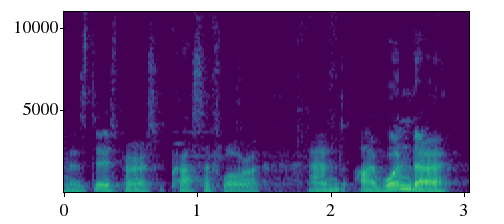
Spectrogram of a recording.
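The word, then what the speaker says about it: Diospyros crassiflora: species gabon ebony um but indeed the correct pronunciation is dispersed craciflora and i wonder how long i've been mispronouncing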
